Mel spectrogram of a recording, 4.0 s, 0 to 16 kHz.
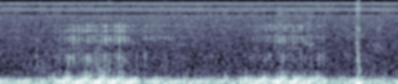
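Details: Big male F2 Savannah cat relaxing in the sun, purring steadily: a deep, low rumbling purr in two long phases with a brief pause between breaths, quiet indoor background.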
